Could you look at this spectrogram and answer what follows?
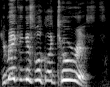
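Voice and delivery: an exasperated teacher finally snapping. Retold or imitated. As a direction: lose it at the students. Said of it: "she just snapped".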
